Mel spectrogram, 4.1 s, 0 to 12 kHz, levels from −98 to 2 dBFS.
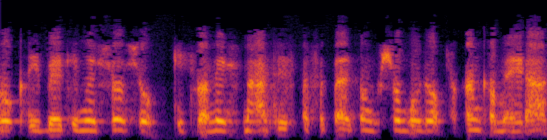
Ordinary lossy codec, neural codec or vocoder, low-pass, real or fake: MP3, 32 kbps; autoencoder, 48 kHz, 32 numbers a frame, DAC-VAE, trained on Japanese speech; 10.8 kHz; fake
